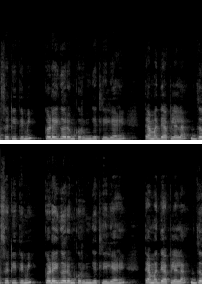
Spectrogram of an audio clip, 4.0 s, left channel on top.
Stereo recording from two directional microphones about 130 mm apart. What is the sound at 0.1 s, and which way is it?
A woman's voice, 20° right (ahead or behind).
